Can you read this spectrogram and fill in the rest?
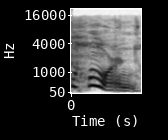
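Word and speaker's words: Horne: So this is Horn with us here today on the Blue Plate Special. Add an E on horn, H-O-R-N-E, when you're Googling out there. You know, it's silent. The E is silent.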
